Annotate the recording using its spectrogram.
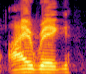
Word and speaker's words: iRig: Today I want to talk to you about a unique microphone called the iRig Mic. It's exactly how it's spelled, I-R-I-G. M-I-C from IK Multimedia.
